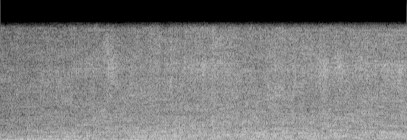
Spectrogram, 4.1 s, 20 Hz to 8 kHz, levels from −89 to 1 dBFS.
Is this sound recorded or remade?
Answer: remade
